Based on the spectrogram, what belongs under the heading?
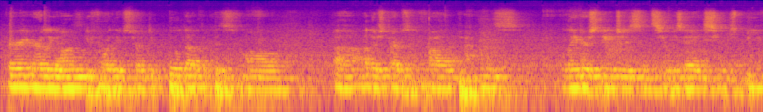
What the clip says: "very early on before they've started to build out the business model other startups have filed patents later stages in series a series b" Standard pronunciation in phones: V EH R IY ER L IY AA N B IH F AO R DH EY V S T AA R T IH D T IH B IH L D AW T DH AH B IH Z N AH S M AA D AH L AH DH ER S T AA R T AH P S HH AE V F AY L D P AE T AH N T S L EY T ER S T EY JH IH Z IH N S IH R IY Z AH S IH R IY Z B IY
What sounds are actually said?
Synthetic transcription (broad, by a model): V EH R IY ER L IY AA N B IH F AO R DH EY V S T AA R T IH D T IH B IH L D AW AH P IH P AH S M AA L AH DH ER S T AA R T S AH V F AY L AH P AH T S L EY T ER S T EY JH IH Z IH N S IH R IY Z AH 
